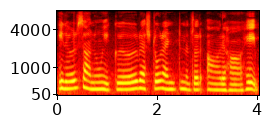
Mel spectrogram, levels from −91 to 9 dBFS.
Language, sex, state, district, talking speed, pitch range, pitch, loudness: Punjabi, female, Punjab, Kapurthala, 120 wpm, 220-255 Hz, 235 Hz, -16 LUFS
